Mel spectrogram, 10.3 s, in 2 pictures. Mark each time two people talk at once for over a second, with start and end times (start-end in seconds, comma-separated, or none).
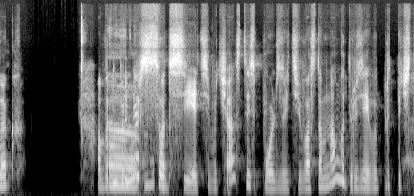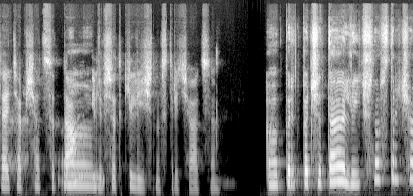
none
